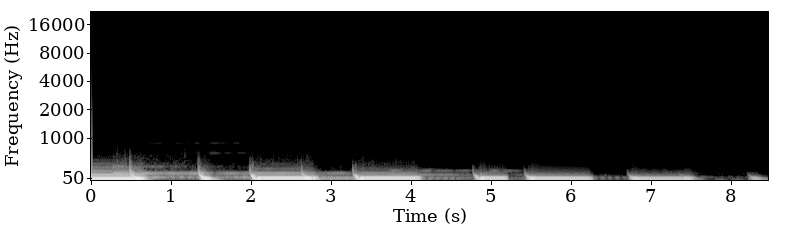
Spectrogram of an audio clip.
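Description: Electronic background music of deep bass notes, each starting on a sharp kick-drum hit, getting quieter and fading out near the end.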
